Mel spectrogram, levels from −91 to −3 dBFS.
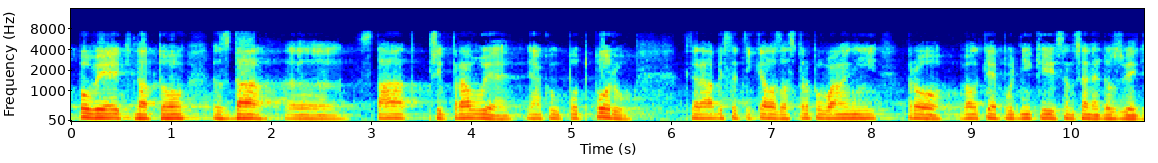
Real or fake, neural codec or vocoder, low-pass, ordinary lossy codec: fake; codec, 16 kHz, 8 kbps, FreqCodec, smaller model; 7.2 kHz; MP3, 48 kbps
